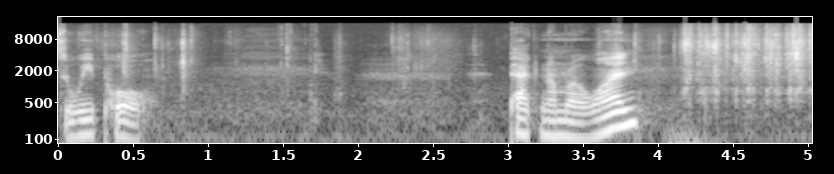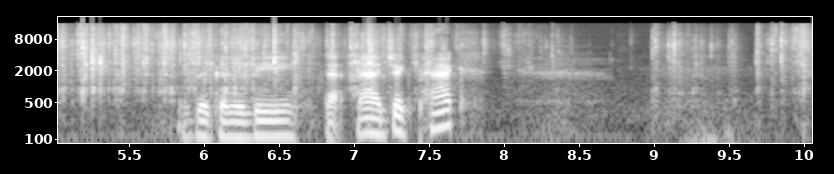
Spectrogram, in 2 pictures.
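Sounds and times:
foil pack rustling and clicking: 0.3s - 1.6s, 4.2s - 10.0s.

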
